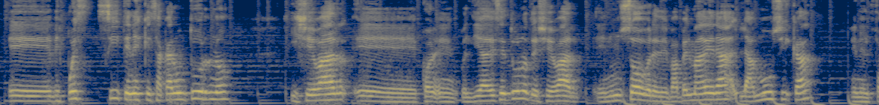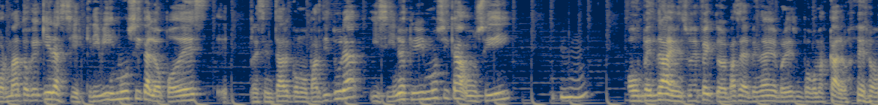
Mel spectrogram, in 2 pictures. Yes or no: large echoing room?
no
